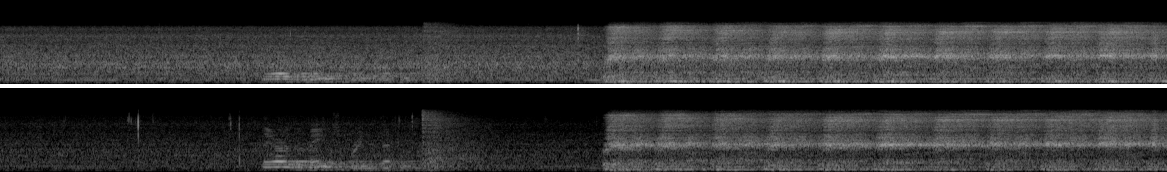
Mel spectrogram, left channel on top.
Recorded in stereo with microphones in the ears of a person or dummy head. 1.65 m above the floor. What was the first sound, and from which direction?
A man speaking, 75° right (ahead or behind).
